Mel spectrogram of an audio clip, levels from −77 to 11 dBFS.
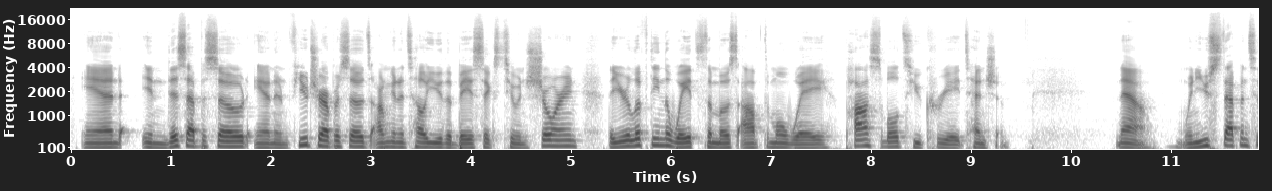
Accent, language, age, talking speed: American, English, 20-39, 170 wpm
